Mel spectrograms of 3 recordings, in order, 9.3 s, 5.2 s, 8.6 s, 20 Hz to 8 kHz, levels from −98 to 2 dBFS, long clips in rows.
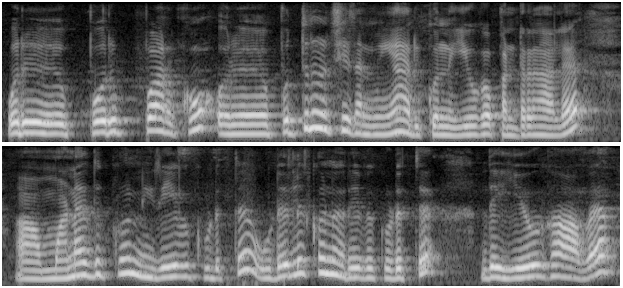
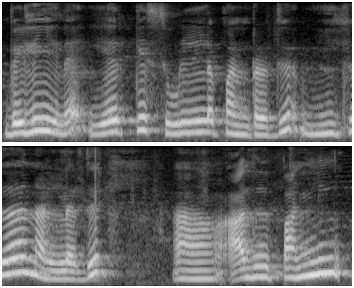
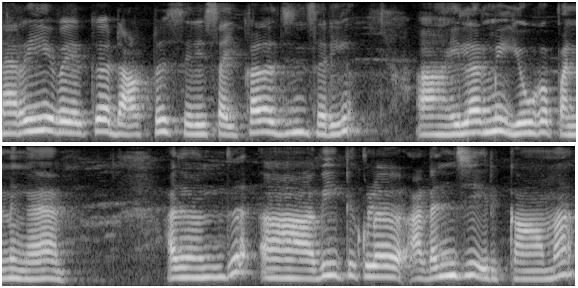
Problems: background sounds at intervals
